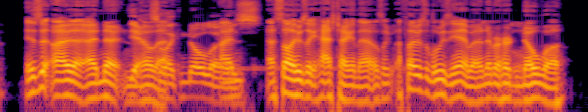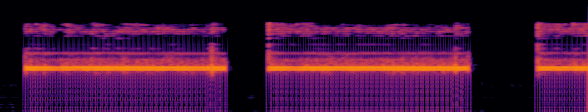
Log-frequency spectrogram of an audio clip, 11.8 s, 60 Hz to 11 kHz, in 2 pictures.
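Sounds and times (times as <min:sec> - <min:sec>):
speech: 0:00.0 - 0:05.8
ringing tone of an outgoing phone call: 0:06.1 - 0:10.6, 0:11.2 - 0:11.7.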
